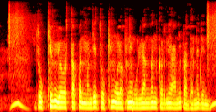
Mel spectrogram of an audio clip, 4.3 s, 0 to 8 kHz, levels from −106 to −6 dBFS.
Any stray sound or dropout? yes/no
no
